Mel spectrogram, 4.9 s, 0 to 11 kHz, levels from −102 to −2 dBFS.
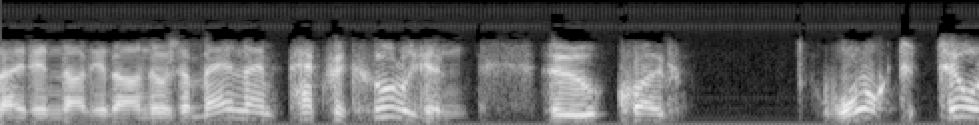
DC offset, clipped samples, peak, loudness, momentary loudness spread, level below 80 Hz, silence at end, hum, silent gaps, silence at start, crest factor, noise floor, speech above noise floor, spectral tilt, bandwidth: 0.1%; under 0.1%; 0 dBFS; -18 LUFS; 7 LU; -60 dBFS; 0 s; 50 Hz at -65 dBFS; none; 0 s; 18 dB; -63 dBFS; 45 dB; -6.5 dB/octave; 5.6 kHz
